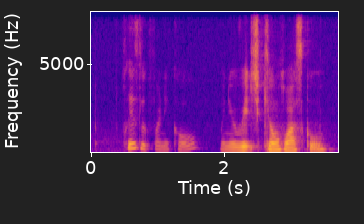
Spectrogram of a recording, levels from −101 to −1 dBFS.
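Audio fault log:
1.00–2.51 s, automatic gain rising: The input level drops by about 20 dB. The gain control treats the input as too quiet and raises its gain. It climbs slowly, by about 4 dB over one and a half seconds. So the voice and the room noise swell together rather than jumping. The rise makes up only a small part of the drop. Throughout, the call-path codec passes nothing above 8 kHz.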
